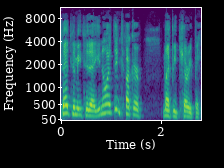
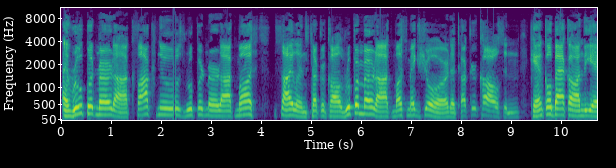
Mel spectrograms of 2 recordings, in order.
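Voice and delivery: slow, unhinged, ranting delivery. Doing an impression for the other speaker: Chuck Schumer impression. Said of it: "I'll do the impression for you".

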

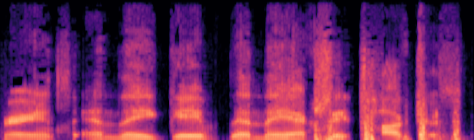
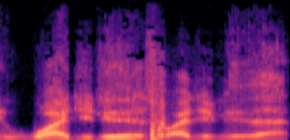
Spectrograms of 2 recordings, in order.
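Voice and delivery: angry, pissed-off, interrogating cross-examining tone. Acting out a dad coming home from work and questioning everyone: imitating an angry lawyer. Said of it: "this angry lawyer who's pissed off".

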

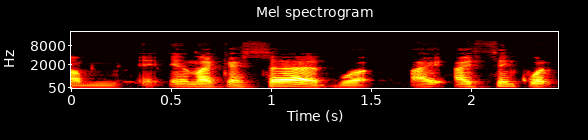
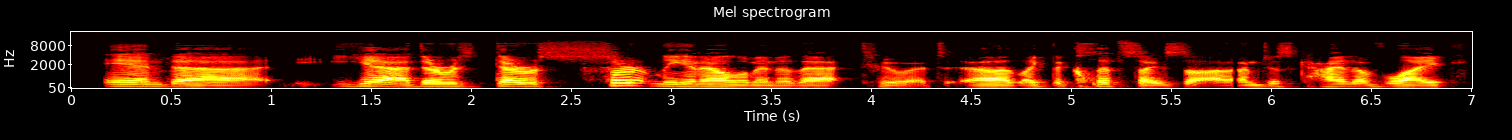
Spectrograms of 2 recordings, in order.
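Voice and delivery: ordinary talk

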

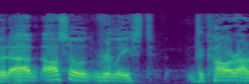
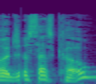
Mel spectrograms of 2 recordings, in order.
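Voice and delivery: confused, puzzled tone with rising intonation; 4 semitones higher than usual. Teasing another speaker by repeating their line as a question: imitating a questioning tone. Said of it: "it sounded like a question".

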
